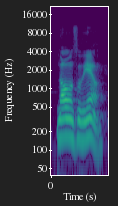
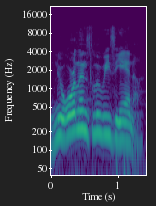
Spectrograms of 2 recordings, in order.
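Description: First: It is said in a local Louisiana accent. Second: It is said in a general, non-local accent.

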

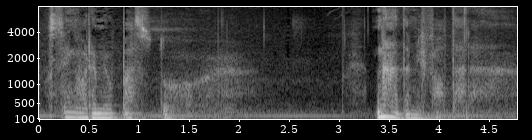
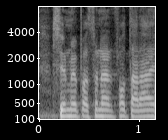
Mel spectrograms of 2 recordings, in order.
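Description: First: The verse is spoken slowly with pauses. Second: The verse is rushed through quickly. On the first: Each word is savored and taken to heart. The speaker calls it right. "ter falado pausadamente e deixado cada palavra nutrir minha alma" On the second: The words are said without attention to their meaning. The speaker calls it wrong. "falei versículos rapidamente, só para terminar logo a tarefa"

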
